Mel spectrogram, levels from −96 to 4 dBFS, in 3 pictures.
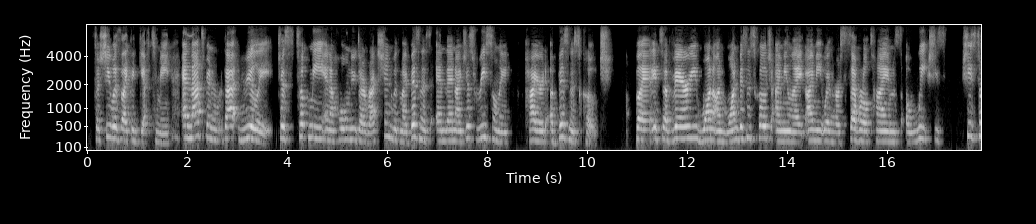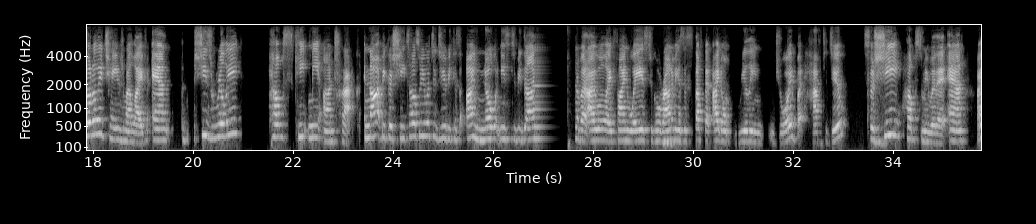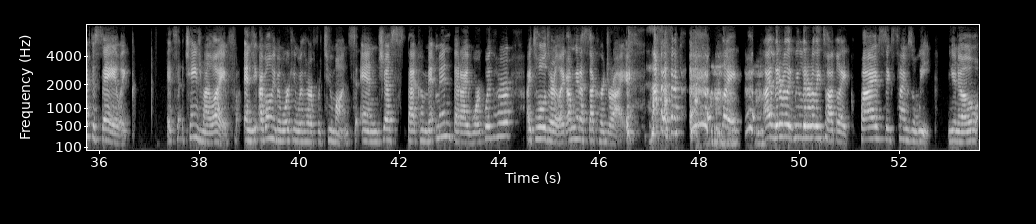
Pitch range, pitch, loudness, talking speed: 200-255 Hz, 225 Hz, -19 LUFS, 185 wpm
